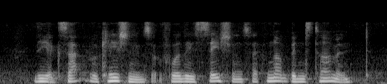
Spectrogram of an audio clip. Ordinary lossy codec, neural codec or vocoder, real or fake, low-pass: none; codec, 16 kHz, 1.1 kbps, Voila-Tokenizer; fake; none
